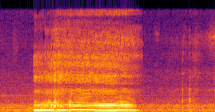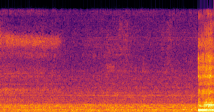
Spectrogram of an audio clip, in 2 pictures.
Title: roncando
